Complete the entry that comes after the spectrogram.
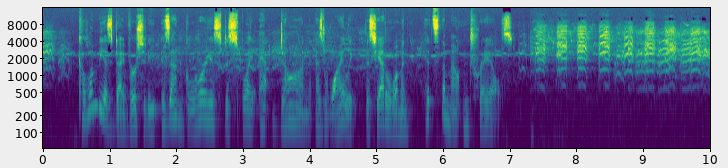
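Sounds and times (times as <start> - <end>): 
speech: 0.6 - 7.6
parakeets squawking: 1.3 - 6.2, 7.1 - 10.0.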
